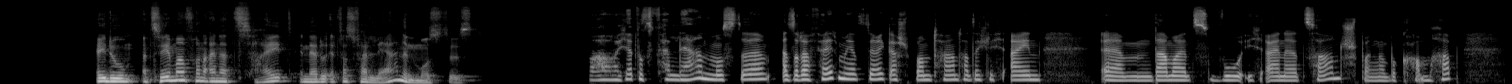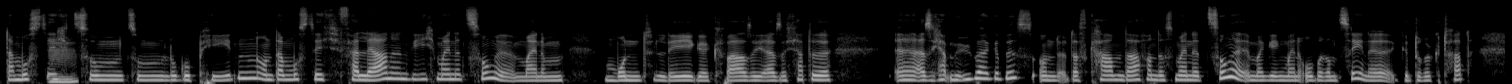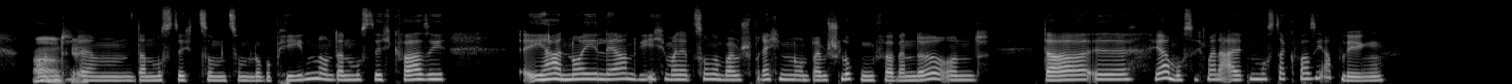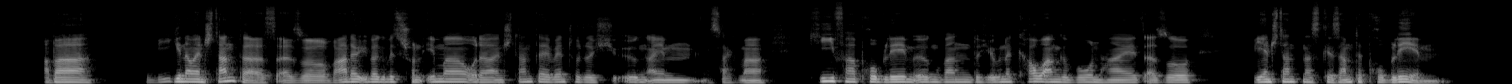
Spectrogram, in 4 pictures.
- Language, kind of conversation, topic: German, podcast, Kannst du von einer Situation erzählen, in der du etwas verlernen musstest?
- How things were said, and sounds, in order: "Überbiss" said as "Übergebiss"; "Überbiss" said as "Übergebiss"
